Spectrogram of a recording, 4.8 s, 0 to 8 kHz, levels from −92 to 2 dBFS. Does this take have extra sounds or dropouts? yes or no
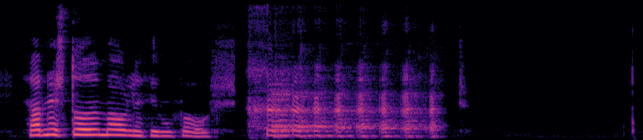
yes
